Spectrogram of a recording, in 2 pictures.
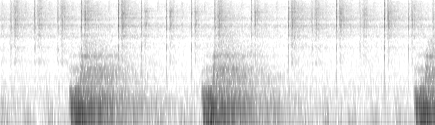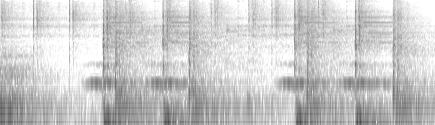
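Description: Solo snare drum piece played with drumsticks: a quick, even run of light taps and clicks, with deep thumps every one to two seconds. In the second half a held ringing tone sounds under two of the thumps.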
